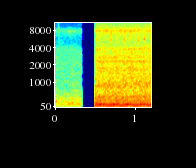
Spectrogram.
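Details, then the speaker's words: Toyota Kijang after its emission control module was serviced, with a test lamp on the solenoid wire: the engine settles into a steady, even idle with no misses, and the lamp stays lit at idle. Normal idle. "jadi ini mobil sudah hidup ya saat stasioner lampu menyala seperti ini"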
